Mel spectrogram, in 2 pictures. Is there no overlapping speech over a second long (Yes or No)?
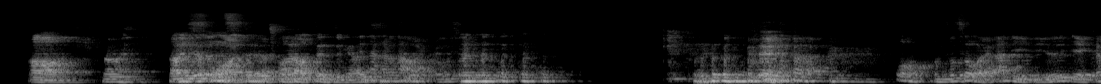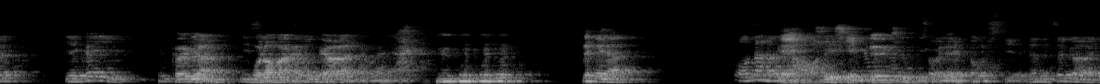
No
